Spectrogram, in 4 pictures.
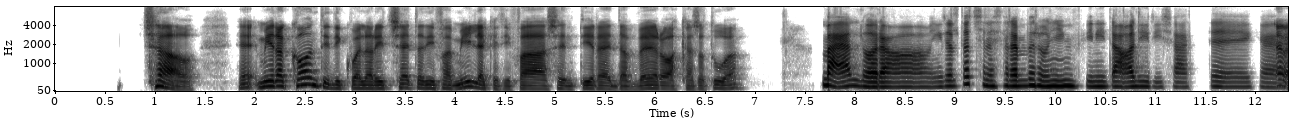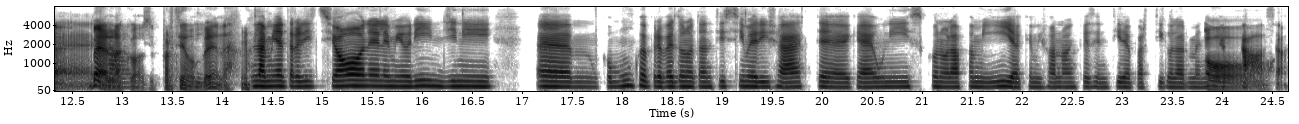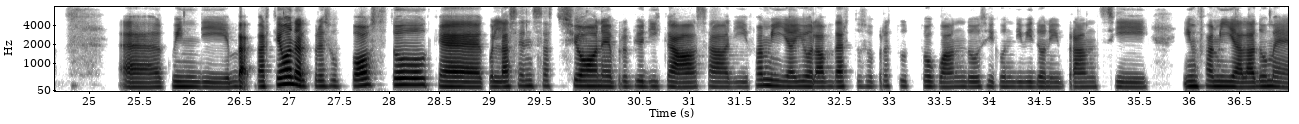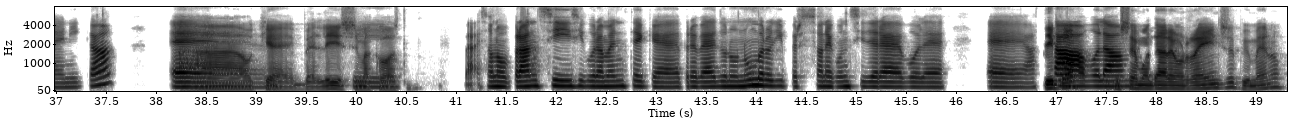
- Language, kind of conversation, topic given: Italian, podcast, Raccontami della ricetta di famiglia che ti fa sentire a casa
- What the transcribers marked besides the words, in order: tapping; laughing while speaking: "Ciao!"; chuckle; other background noise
